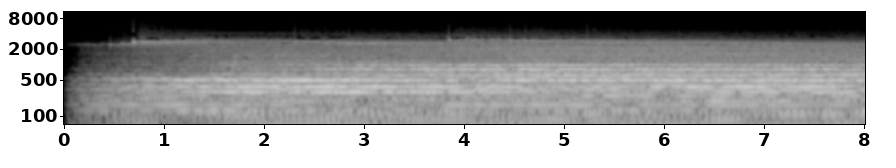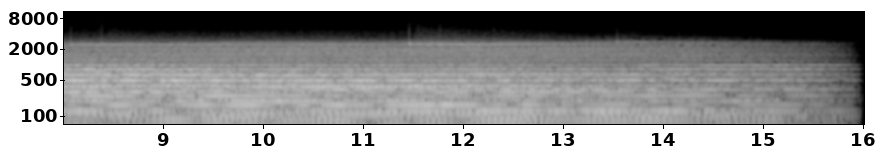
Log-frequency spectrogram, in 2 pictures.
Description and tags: This pad sound was made with Reason and is very soothing with some weird twinkly sounds off in the distance.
